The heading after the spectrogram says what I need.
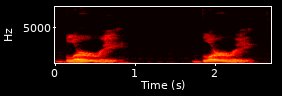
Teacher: Okay, where you have blur, the vowel is still an R, but then the second R is the consonant, blurry, blurry.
